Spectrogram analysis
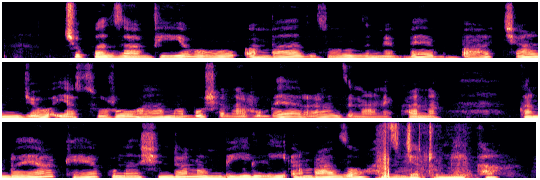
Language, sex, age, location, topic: Swahili, female, 18-24, Kisii, health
